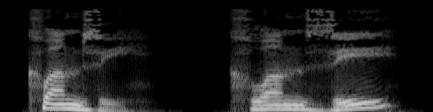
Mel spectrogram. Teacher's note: Emphasize the first syllable clum and make sure the sound is soft.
